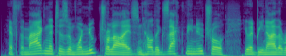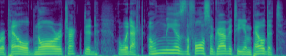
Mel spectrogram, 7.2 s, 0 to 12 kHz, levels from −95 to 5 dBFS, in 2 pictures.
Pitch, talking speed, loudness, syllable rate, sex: 140 Hz, 225 wpm, -20 LUFS, 7.3 syllables/s, male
